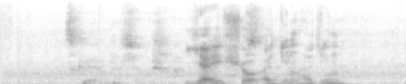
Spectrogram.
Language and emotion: Russian, neutral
